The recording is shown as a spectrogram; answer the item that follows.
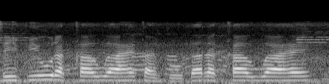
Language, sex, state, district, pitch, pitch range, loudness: Hindi, male, Uttar Pradesh, Lucknow, 185 Hz, 180-190 Hz, -14 LUFS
